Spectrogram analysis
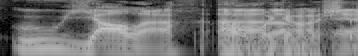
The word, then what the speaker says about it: Ooyala: It's Ooyala.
